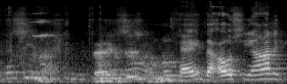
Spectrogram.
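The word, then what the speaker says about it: sima: is automatically so the oceanic crust is is pronounced um SEMA and then let's see what SEMA stands for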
